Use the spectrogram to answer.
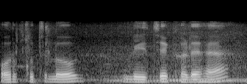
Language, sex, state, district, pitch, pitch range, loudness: Hindi, male, Uttar Pradesh, Saharanpur, 130 Hz, 115-180 Hz, -18 LUFS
